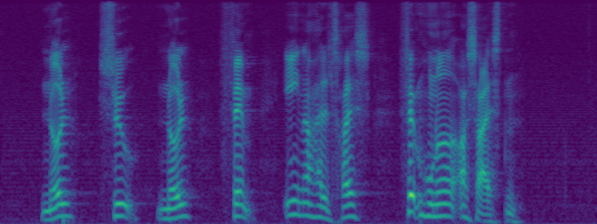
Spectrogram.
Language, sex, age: Danish, male, 45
